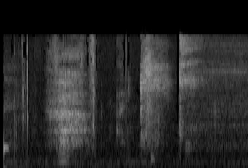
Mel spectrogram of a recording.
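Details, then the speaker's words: Several short, sharp sneeze-like bursts with airy hiss, deliberately faked on request rather than true sneezes; fake sneezing. "Did you fake sneeze? Oh. Tell us. Now sneeze."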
